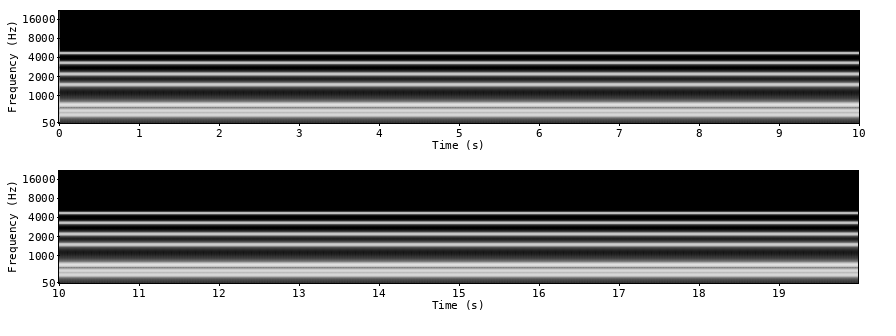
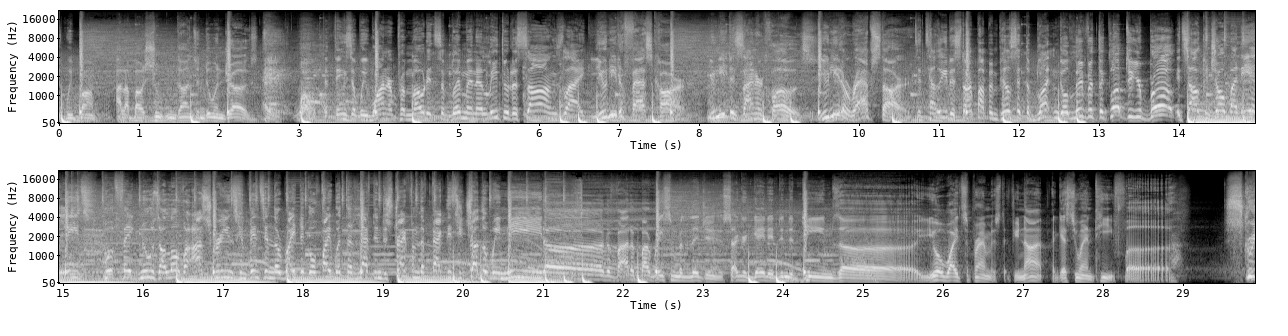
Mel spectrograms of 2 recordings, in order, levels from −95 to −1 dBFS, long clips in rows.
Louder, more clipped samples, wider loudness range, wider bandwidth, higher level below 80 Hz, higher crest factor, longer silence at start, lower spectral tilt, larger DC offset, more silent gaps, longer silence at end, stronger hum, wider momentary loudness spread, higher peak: first, -10 LUFS vs -14 LUFS; neither; second, 0 LU vs 6 LU; second, 5 kHz vs 17.5 kHz; second, under -90 dBFS vs -16 dBFS; about the same, 10 dB vs 12 dB; about the same, 0 s vs 0 s; second, 4.5 dB/octave vs -4.5 dB/octave; neither; neither; about the same, 0 s vs 0 s; neither; second, 0 LU vs 9 LU; about the same, 0 dBFS vs 0 dBFS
